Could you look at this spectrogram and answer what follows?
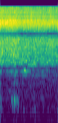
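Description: Fish cooking in a pan in a home kitchen, a steady, loud, hissing sizzle of hot oil that holds evenly throughout with no talk.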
